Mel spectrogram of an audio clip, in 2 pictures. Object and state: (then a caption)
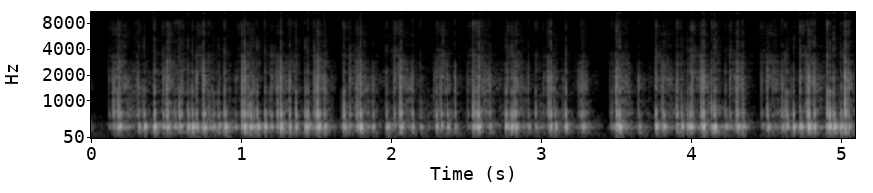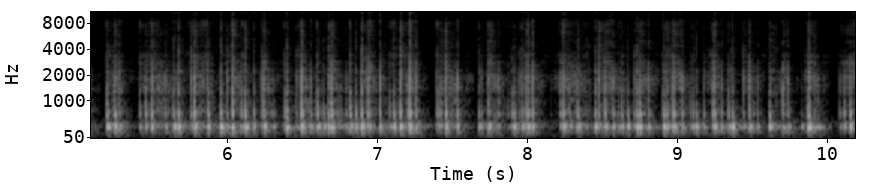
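Paperback book. A paperback book, held horizontally, is tapped rapidly on its cover with fingertips and nails. The result is a dense, continuous patter of dry, papery taps with a hollow, papery tone centred around 300 Hz, each tap dying away almost instantly.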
